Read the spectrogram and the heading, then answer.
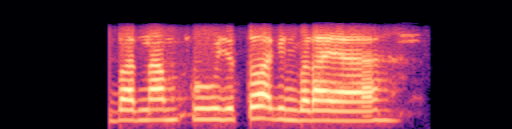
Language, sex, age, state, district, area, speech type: Santali, female, 18-30, Jharkhand, Pakur, rural, conversation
